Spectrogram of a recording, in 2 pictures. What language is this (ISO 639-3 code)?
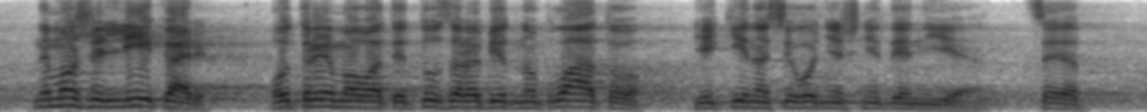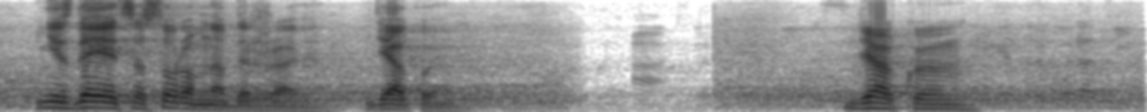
ukr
